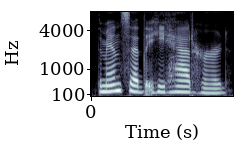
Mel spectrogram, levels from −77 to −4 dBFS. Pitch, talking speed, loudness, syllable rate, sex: 190 Hz, 235 wpm, -16 LUFS, 4.4 syllables/s, female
